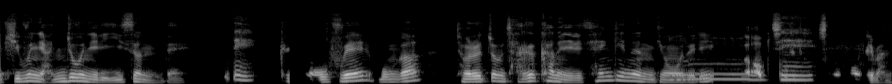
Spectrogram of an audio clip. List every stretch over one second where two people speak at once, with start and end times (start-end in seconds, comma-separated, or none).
6.7-8.2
